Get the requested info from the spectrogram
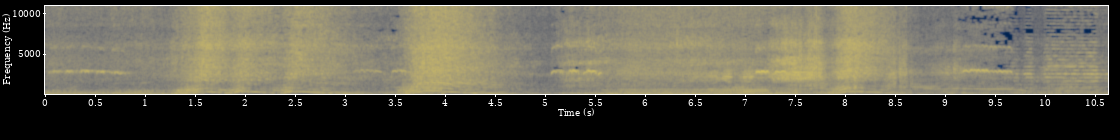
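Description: A sports car's engine revved in a series of quick blips, its pitch shooting up and dropping back several times in the first half. It then drops to a steadier idle, and one more sharp rev blip comes about eight seconds in, over crowd chatter.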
